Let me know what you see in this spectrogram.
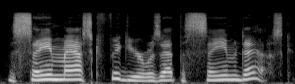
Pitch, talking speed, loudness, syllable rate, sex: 205 Hz, 185 wpm, -16 LUFS, 4.3 syllables/s, male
